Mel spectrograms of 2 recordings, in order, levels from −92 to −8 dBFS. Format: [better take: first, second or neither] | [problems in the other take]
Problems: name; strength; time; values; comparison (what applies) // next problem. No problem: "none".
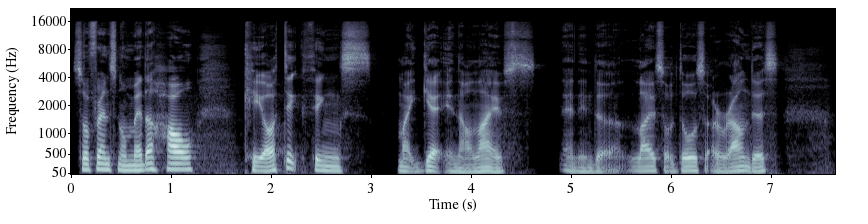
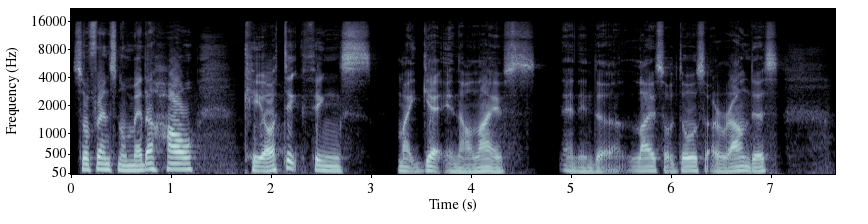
first | distortion; slight; 10 dB below the speech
